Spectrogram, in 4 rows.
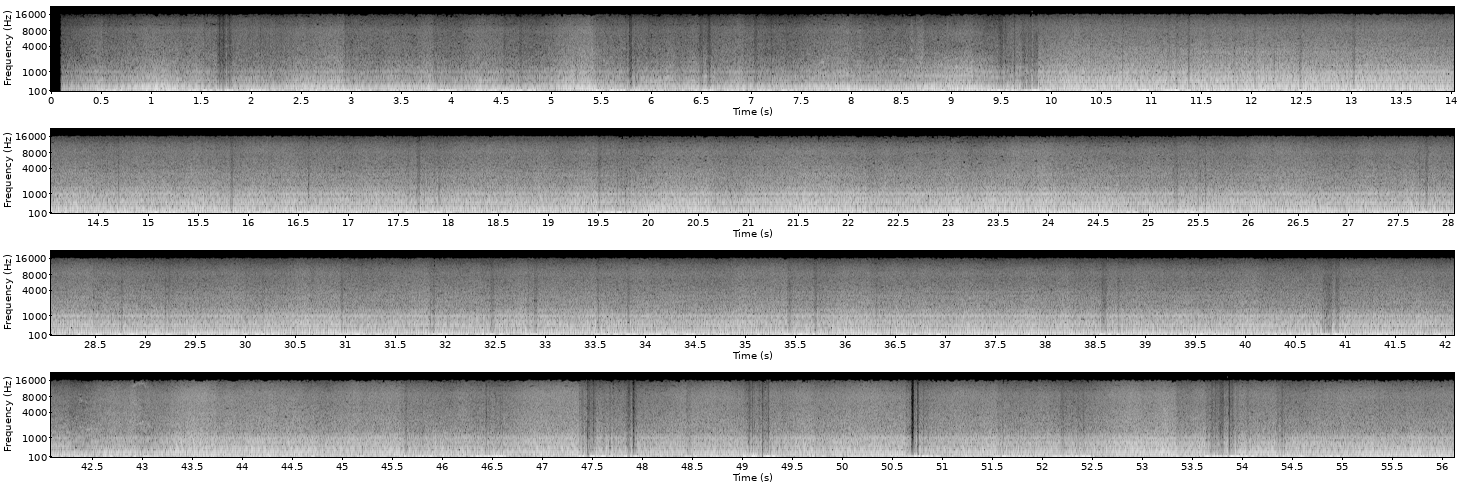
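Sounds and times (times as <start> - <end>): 
boat: 0.1 - 56.1.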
